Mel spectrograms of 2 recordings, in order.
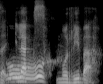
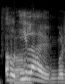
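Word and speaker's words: Ilaix Moriba: Okay, the next one is, and excuse me for the pronunciation of this one, it's Ilax Moriba. Eli Moriba.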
